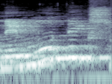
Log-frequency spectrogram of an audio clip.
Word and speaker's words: mnemonics: Now, what happened in the assembly language was some mnemonics were developed. Check the spelling. Mnemonics. Here M is silent.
